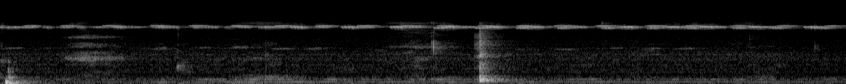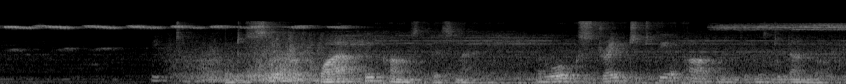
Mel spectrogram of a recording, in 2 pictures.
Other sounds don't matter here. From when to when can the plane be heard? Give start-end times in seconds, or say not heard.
9.9-16.8.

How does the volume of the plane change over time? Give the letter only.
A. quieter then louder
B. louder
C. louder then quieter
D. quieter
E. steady
D.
